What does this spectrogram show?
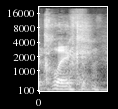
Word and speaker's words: Clique: rubbed off of me even though I know that that's pronounced the click it's so there's going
